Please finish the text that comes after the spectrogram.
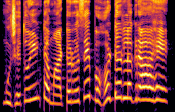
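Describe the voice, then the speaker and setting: High, animated village wife, acted by a woman. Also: normal speed, no room sound, clean studio sound. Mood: frightened. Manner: dramatic, wide-eyed exclaiming. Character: easily frightened, hopeful village wife. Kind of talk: children's moral story cartoon acting.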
